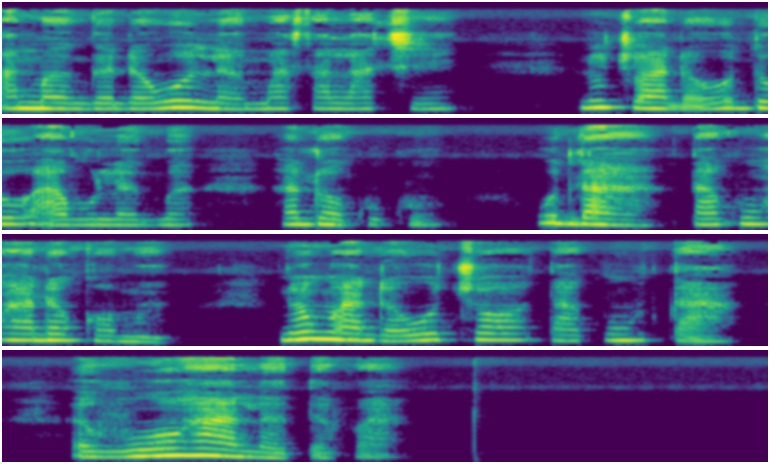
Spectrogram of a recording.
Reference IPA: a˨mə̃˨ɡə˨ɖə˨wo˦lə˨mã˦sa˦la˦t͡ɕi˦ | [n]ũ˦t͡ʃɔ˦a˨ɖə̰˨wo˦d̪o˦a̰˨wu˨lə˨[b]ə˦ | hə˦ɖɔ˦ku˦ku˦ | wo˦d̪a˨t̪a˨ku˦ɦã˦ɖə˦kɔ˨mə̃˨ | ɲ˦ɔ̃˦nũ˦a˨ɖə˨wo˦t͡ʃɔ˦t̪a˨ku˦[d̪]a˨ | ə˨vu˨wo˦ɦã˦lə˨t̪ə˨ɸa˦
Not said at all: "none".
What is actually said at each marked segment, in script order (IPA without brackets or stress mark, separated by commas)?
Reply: n, ɡ͡b, t̪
